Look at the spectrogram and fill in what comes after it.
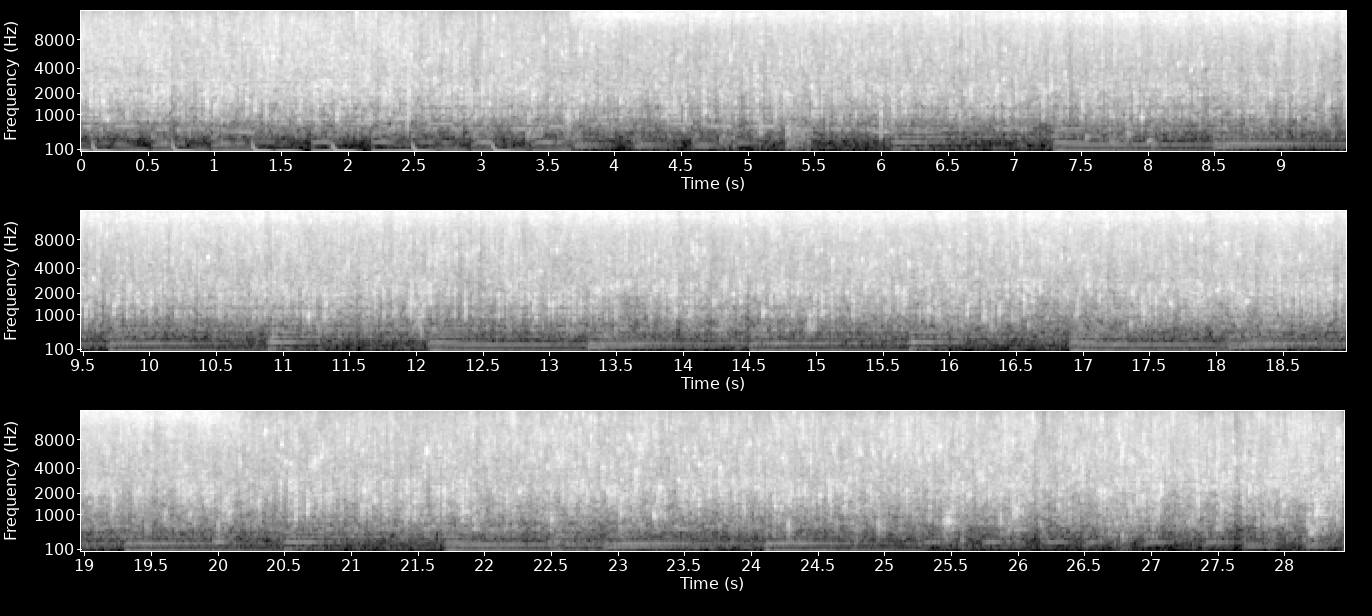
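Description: Chicken pieces deep-frying in hot oil, a steady sizzle of bubbling oil. Background music with a repeating low bass line comes in about four seconds in.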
